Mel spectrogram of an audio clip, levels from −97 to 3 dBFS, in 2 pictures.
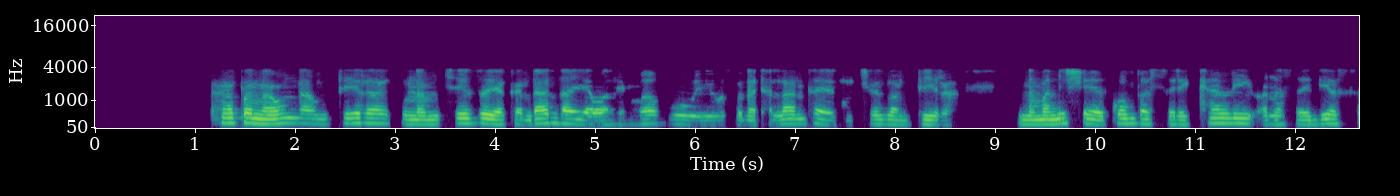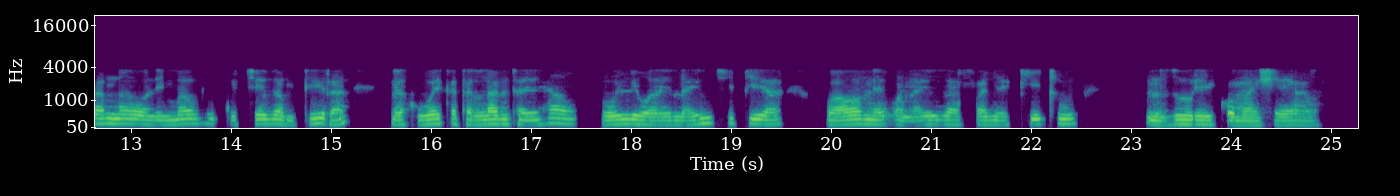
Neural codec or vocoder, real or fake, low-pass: codec, 44.1 kHz, 2.6 kbps, SNAC; fake; 3.6 kHz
